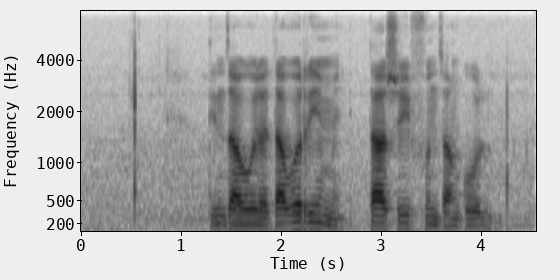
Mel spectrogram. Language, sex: Tsonga, male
